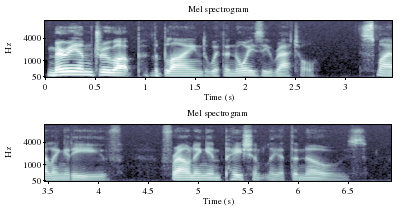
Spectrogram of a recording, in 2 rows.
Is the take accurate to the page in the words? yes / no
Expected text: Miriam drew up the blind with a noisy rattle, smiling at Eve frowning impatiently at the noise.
no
